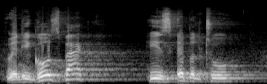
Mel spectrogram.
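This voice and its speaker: Male religious lecturer, high voice with lively swings, emphatic and instructive. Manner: deliberate, emphatic, repeats phrases. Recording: long hall-like reverb.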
